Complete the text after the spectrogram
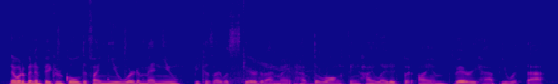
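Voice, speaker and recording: Quiet and very fast with hardly any pauses, a man speaks in a dark, mellow tone at a fairly low pitch, his intonation monotone and flat. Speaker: video game speedrunner streamer. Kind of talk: live gameplay stream commentary. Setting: at home. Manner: quiet, talking quietly.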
